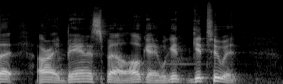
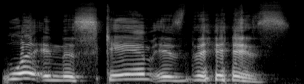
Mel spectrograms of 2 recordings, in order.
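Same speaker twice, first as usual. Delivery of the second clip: slow outrage; 8 semitones higher, 3 dB louder, much slower than usual. Real, not acted. Outraged at ref decision.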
